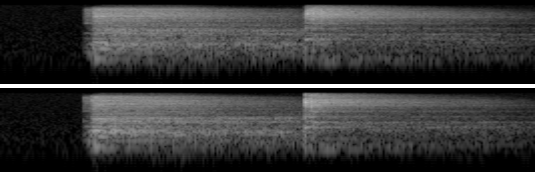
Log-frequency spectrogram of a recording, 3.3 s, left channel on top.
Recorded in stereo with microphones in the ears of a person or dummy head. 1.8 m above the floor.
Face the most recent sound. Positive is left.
turn(degrees=-50)  # may be behind; listen again after turning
